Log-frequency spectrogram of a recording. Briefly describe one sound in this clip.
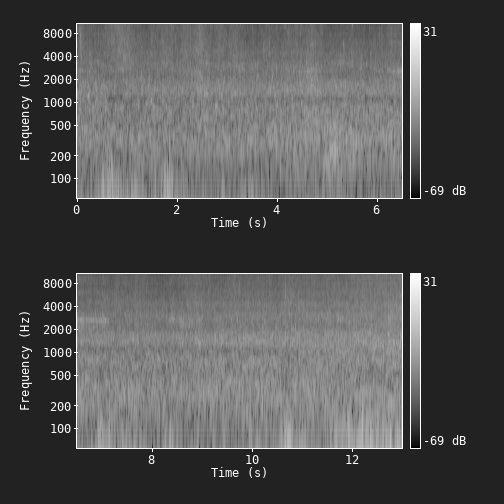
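Wind gusts outdoors and buffets the microphone.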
